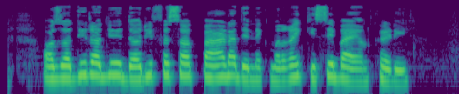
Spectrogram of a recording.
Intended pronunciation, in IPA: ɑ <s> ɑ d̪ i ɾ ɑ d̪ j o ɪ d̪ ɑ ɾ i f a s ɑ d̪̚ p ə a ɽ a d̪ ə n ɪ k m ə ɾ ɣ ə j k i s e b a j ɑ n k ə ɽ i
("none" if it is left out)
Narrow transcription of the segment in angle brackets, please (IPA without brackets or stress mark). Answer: z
